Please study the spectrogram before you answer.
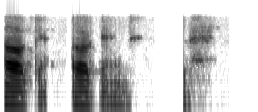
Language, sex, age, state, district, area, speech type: Telugu, male, 30-45, Andhra Pradesh, Kadapa, urban, conversation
